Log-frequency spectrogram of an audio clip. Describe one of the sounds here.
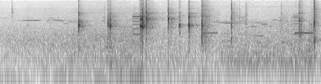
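Buttons click on a mobile phone as a man presses them.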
